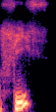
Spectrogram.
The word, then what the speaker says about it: fils: Ici, oui, c'est un peu bizarre, mais mon fils, non, mi hijo. Oui, n'est-ce pas? Ok. Entonces, pas fil, si la L no se pronuncia, entonces sería fils.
